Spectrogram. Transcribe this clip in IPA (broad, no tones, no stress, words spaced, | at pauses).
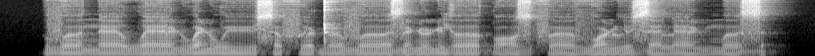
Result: vəːnɛː wɛːɳ wəɳ wyːsœfʏːɖəː vəːzə ɳʏɳ jəːɠɔːzfœː vɔɳlyzɛlɛːɳ məz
